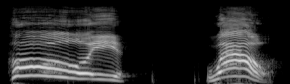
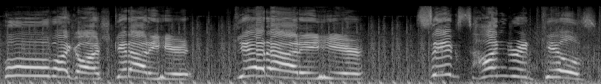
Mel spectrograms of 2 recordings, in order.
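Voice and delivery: usual speaking voice

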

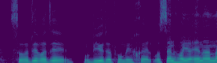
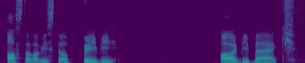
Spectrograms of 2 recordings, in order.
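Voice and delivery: Arnold Schwarzenegger; 8 semitones lower than usual. Retold or imitated. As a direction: growl it like the Terminator. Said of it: "från Arnold Schwarzenegger".

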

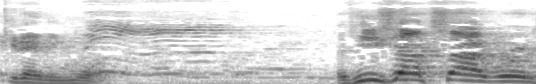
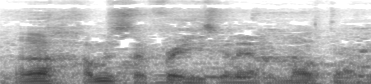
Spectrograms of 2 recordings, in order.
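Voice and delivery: usual speaking voice

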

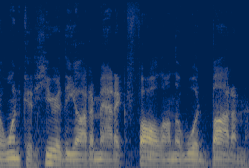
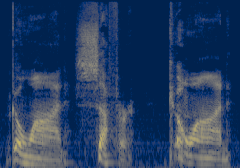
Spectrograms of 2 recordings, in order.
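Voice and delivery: loud, gloating taunt; chuckling taunt; 4 dB louder, slower than usual. A narrator's reading. Intruder enjoying the judge's pain, gloating taunt. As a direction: goad him with relish. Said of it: "chuckled Dodd".

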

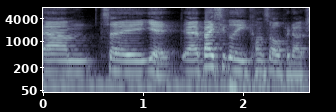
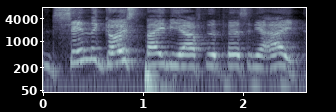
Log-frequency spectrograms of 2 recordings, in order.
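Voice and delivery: higher, louder, selling the idea; emphatic pitch; 7 semitones higher, 6 dB louder than usual. Acted. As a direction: pitch it like a genius plan.

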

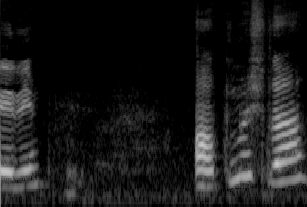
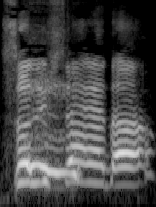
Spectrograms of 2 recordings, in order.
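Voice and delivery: laughing; 3 semitones higher, 8 dB louder than usual. Real, not acted. Laughing protest over more candy.

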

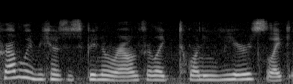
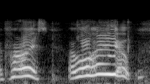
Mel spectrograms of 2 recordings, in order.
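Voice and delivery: much higher, louder desperate promise; loud pleading shout; 9 semitones higher, 15 dB louder than usual. Real, not acted. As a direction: yell after the fleeing fox. Pleading with the fleeing fox.

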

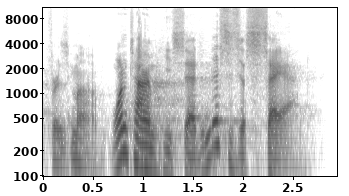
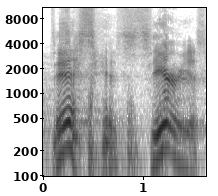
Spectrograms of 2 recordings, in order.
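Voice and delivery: slow, grave, much higher and louder; mock grave warning; serious face; 7 semitones higher, 6 dB louder, much slower than usual. Shown as a demonstration. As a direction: show the mom's stern serious voice. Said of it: "not angry face, not belligerent face".

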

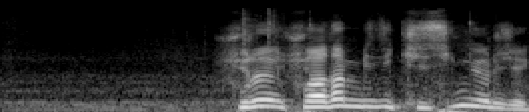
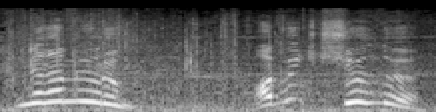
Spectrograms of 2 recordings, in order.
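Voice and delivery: shocked outburst; 7 semitones higher than usual. Real, not acted. Sudden deaths in the game.

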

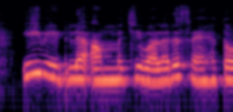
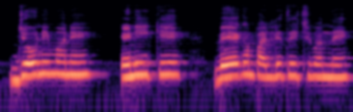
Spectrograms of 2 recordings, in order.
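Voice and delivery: raised, higher motherly wake-up call; calling to wake someone; 5 semitones higher, 5 dB louder than usual. Acted. Mother rousing her schoolboy son for breakfast, calling out. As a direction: call out to rouse a sleeping son.

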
